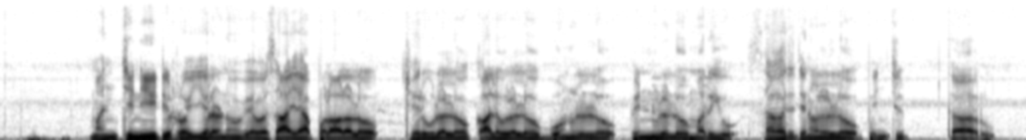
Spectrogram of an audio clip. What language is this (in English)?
Telugu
